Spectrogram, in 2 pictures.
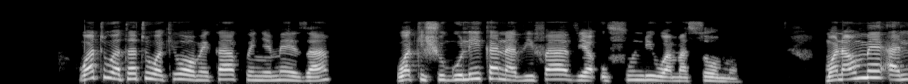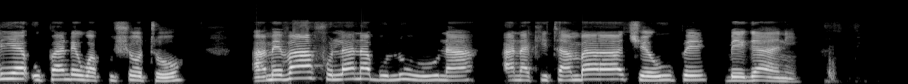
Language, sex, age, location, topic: Swahili, female, 36-49, Nairobi, education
